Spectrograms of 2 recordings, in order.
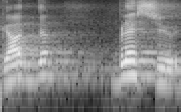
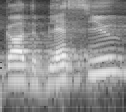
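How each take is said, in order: First: The s and y merge into sh. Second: The s and y are said separately. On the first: "we say God bless you directly" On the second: "instead of saying"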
